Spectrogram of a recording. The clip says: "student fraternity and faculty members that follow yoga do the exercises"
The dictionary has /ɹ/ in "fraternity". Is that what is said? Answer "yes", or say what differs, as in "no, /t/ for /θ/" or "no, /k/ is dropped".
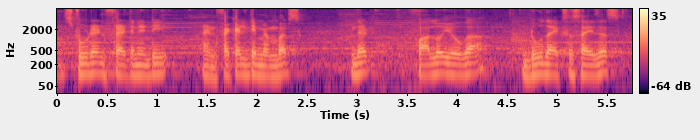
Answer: yes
